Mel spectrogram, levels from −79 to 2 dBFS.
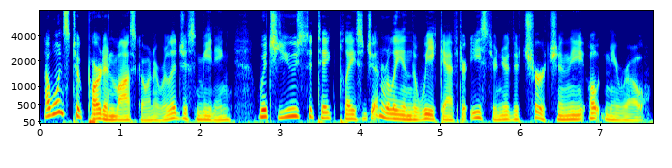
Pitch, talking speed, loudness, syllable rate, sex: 125 Hz, 220 wpm, -20 LUFS, 5.6 syllables/s, male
